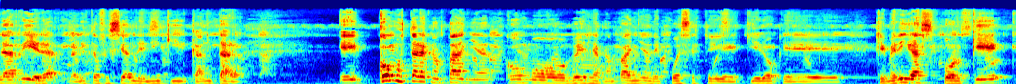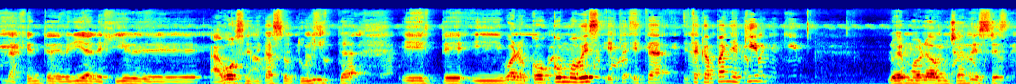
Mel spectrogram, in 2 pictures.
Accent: Santa Fe, Argentina; como santafesino

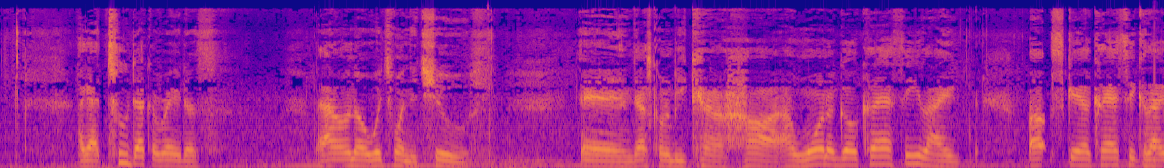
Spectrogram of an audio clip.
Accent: Petersburg, Virginia, United States; I'm from Petersburg, Virginia

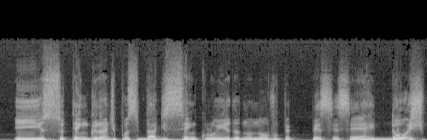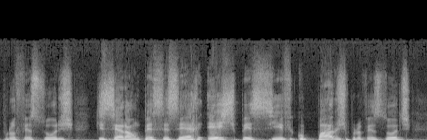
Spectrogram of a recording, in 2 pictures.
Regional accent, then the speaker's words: Angra dos Reis, Rio de Janeiro, Brazil; Praia Grande de Araçatiba, que eu mando um grande abraço pra minha terra

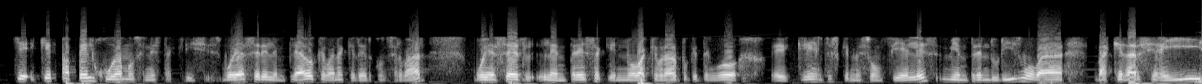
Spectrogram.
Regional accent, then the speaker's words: Mexico; soy un mexicano

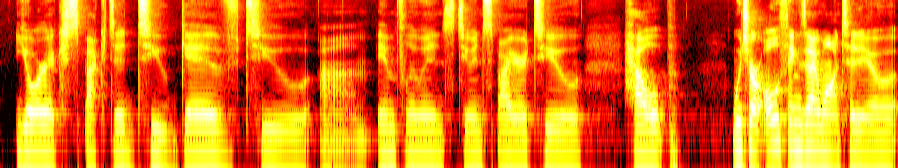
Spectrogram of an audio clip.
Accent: Sauk Rapids, Minnesota, United States; This is in my hometown. It's in Sauk Rapids

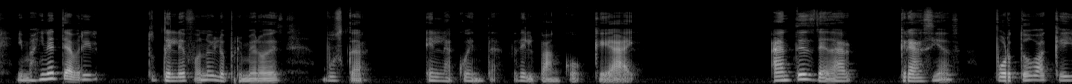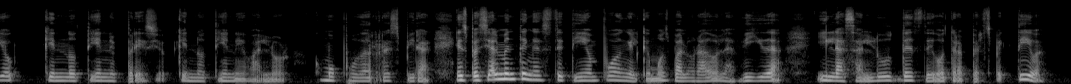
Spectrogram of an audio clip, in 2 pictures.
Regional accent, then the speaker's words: El Salvador; moved away as an adult; now in United States; Soy salvadoreña de nacimiento y estoy radicada en los Estados Unidos desde hace ocho años. Estudié la carrera de comunicación social en mi país

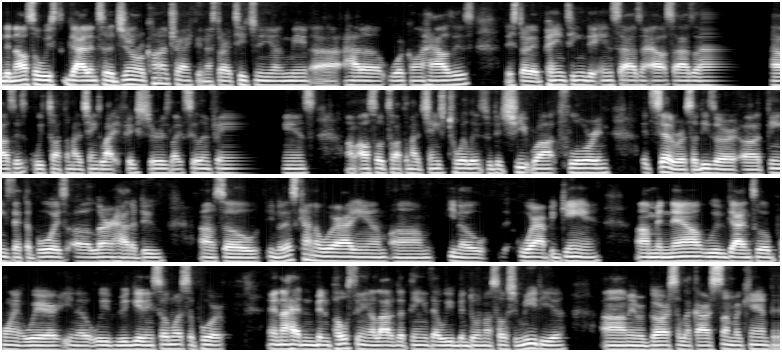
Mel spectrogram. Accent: Albany, Georgia, United States; I'm from Albany, Georgia. I grew up here in Albany, Georgia

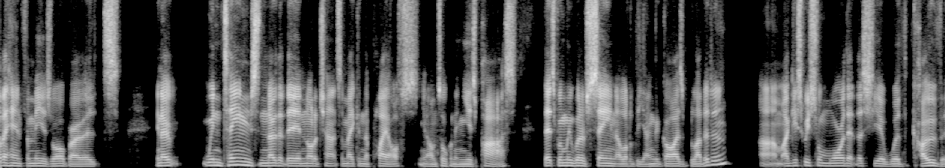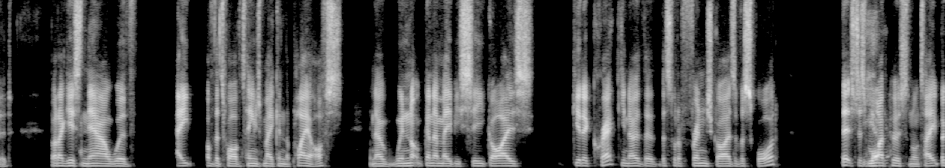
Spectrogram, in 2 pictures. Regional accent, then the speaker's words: New Zealand

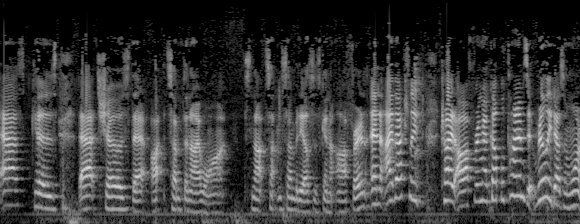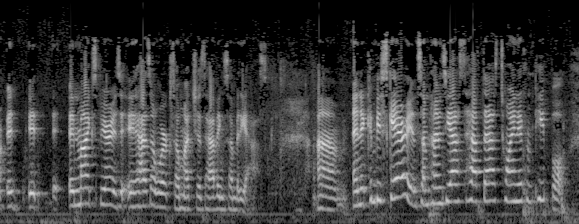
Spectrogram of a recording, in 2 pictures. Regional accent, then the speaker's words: the Bay Area, California, United States; I grew up in the Bay Area

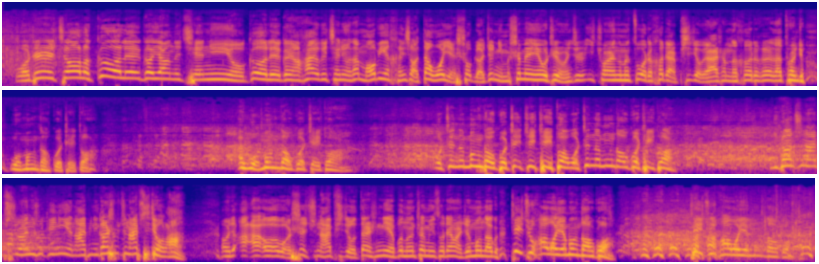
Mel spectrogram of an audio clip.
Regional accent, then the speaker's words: Xinjiang, China; Chinese is a second language; moved away; 我是新疆

